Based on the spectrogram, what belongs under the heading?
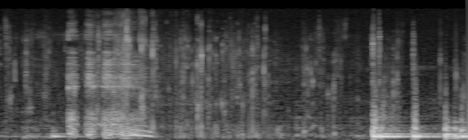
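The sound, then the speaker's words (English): A cup lid squeals sharply as someone sips water from the cup, a strained, rubbing squeak mixed with slurping and liquid sounds, followed by a quieter pause and another burst of low, buzzy noise. “You should have switched the lids out on that cup because that one squeals.”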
